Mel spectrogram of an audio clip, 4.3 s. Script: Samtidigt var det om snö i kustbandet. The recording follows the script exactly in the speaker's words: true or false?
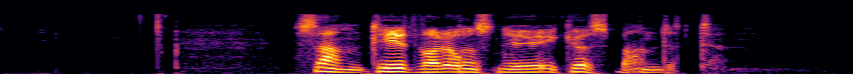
true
